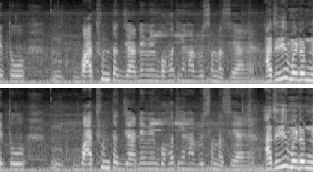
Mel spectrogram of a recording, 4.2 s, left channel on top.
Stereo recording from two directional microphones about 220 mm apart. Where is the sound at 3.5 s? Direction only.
50° right (ahead or behind).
